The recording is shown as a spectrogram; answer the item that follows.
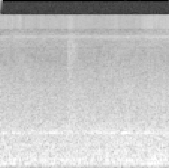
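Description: Steady low hum and rumble of supermarket background noise in a refrigerated aisle, with a faint steady tone running through it.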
